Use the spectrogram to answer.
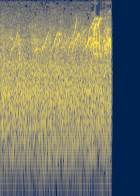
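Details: A Eurasian tree sparrow scratching itself utters a brief series of thin, rising high chirps, several in quick succession, ending abruptly.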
